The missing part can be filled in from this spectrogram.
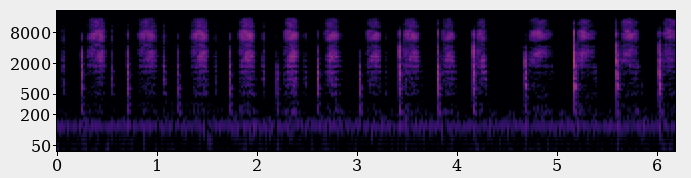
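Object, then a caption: Chalk stick on a chalkboard. An orange chalk stick shades back and forth on a flat black chalkboard to fill a small circle. It makes quick, uneven, bright scratchy strokes with sharp clicks as the chalk meets the board. A faint steady low hum sits underneath.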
